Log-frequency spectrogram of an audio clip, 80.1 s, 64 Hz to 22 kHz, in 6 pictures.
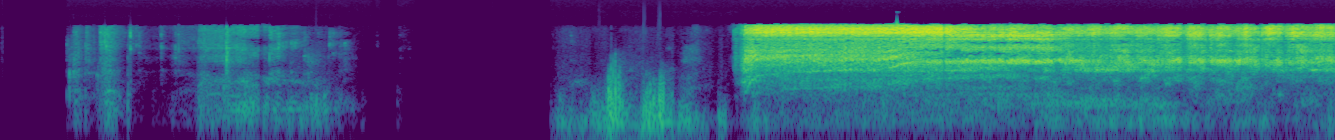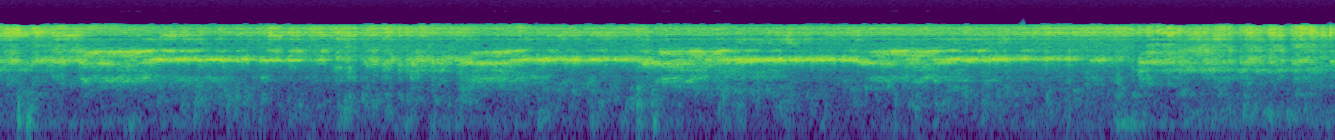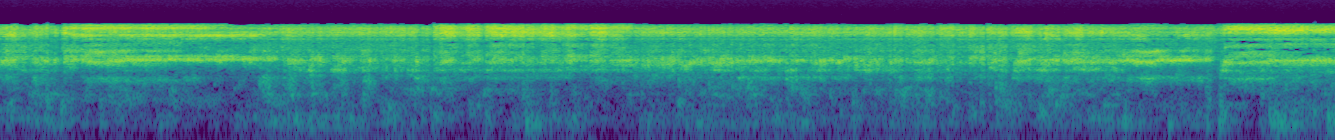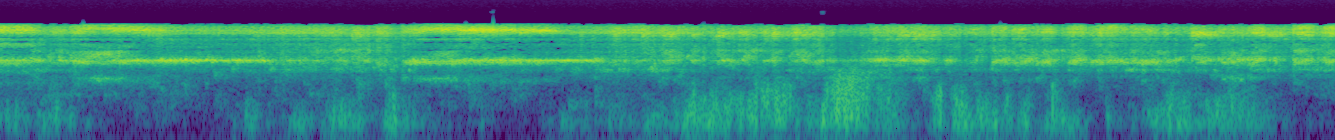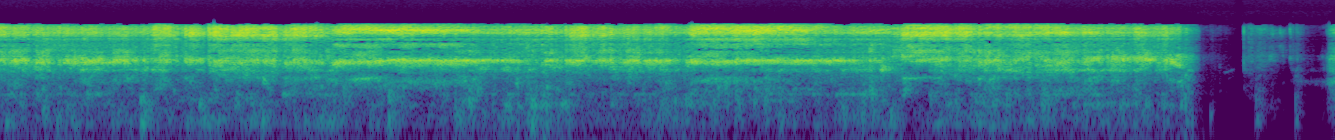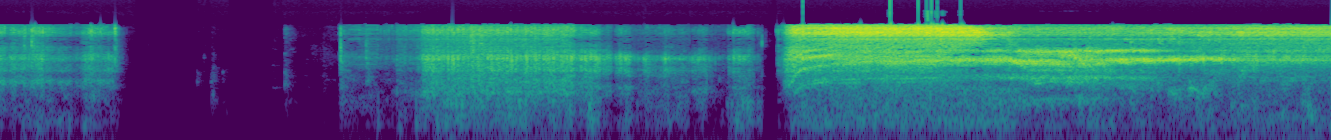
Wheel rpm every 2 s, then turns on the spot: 0, 0, 0, 30, 190, 230, 230, 230, 230, 230, 220, 230, 230, 230, 230, 230, 230, 230, 230, 230, 230, 230, 230, 240, 230, 240, 240, 230, 230, 230, 230, 230, 130, 10, 0, 10, 20, 150, 220, 230.
64-68 70-74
